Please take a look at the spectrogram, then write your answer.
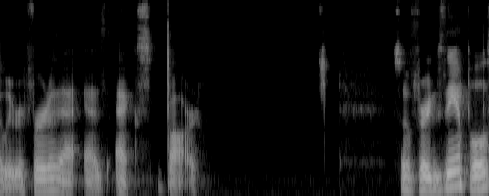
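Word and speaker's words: x̄: X with aligned on top of it we pronounce that X bar an X bar is just equal to the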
